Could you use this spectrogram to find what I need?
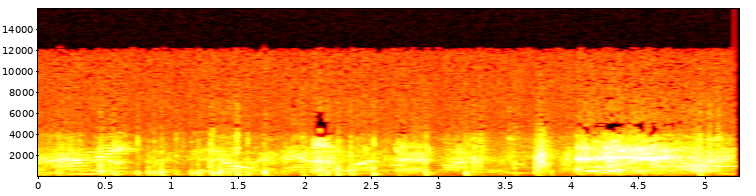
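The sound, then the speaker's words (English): Horses' hooves clop steadily as riders ride up to a chuck wagon at a cattle herd's camp, the irregular hoofbeats running under voices that talk and call out loudly throughout, including the cook hollering for the men to come and eat, with a busier stretch of commotion near the end. “We rode up to the chuck wagon just as the cook was hollering for the men to come and get it.”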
